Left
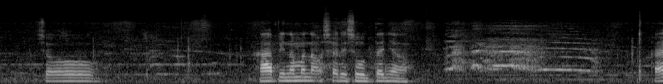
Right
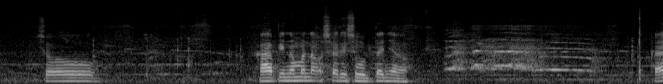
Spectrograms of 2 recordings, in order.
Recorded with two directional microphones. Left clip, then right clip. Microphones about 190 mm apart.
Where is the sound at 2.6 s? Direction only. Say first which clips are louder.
Left 1 dB; 20° right (ahead or behind).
